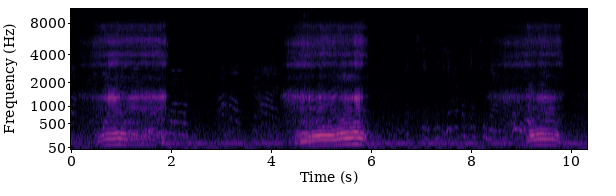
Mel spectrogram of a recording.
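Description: Loud rattling snores on the in-breath, three in ten seconds, with quiet gaps between; a steady low hum in the room.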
